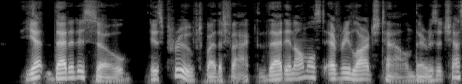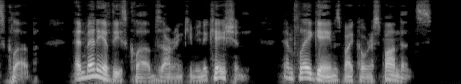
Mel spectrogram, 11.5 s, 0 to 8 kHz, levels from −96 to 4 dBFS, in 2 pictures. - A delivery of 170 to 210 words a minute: Yes, average, 175 wpm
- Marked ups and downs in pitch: Yes, wide, 8.2 semitones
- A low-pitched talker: Yes, low, 115 Hz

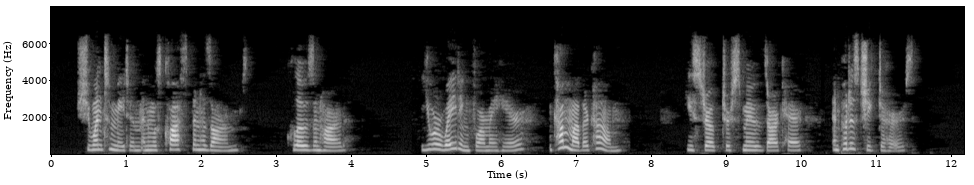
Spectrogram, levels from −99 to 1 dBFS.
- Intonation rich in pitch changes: No, average, 2.9 semitones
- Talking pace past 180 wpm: No, average, 170 wpm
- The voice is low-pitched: No, high, 230 Hz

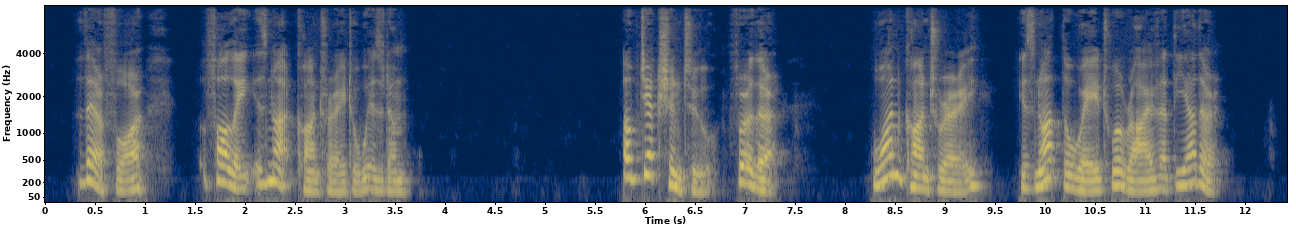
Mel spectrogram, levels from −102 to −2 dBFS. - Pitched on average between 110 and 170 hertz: Yes, medium, 140 Hz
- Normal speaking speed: No, slow, 100 wpm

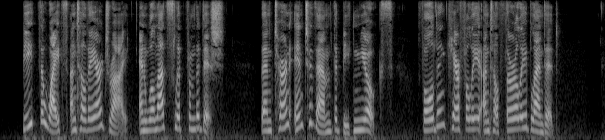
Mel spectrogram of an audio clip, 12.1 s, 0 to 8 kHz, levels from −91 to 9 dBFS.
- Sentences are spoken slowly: Yes, slow, 130 wpm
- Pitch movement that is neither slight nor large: Yes, average, 3.6 semitones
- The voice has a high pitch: Yes, high, 235 Hz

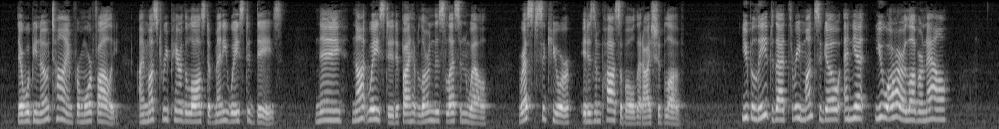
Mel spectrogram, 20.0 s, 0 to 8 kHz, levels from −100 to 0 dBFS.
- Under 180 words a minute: Yes, average, 145 wpm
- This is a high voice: Yes, high, 205 Hz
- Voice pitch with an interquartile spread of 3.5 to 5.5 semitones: Yes, average, 4.3 semitones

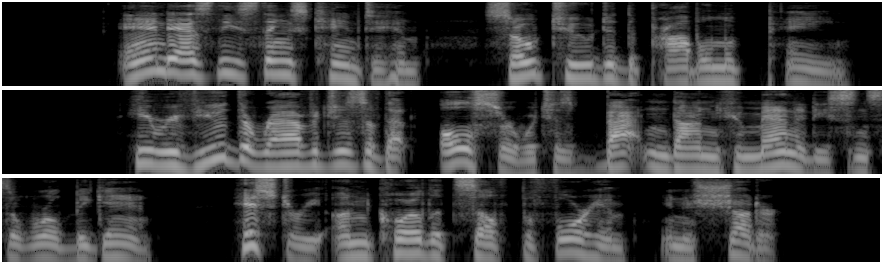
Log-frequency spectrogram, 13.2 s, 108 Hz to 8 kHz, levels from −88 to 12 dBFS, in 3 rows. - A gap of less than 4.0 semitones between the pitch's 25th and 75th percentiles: No, wide, 5.4 semitones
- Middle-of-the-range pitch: Yes, medium, 150 Hz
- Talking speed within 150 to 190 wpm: Yes, average, 175 wpm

